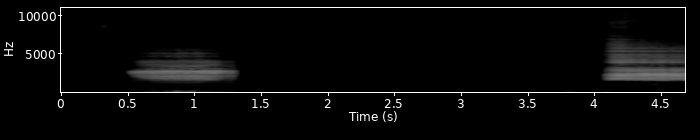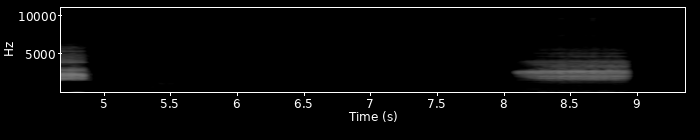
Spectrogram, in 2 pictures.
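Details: Poison dart frog producing three separate buzzy trills, each lasting under a second, spaced roughly every four seconds, with quiet between them.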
